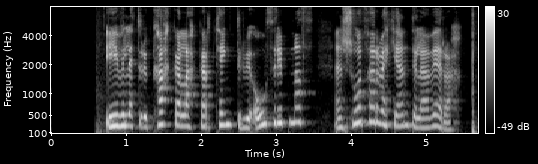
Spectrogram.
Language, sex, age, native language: Icelandic, female, 16, Icelandic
